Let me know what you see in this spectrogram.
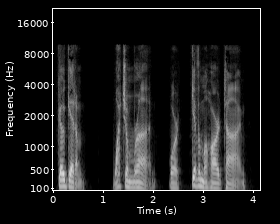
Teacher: sometimes that old English object form hem was being pronounced without its initial H sound so it became M and this usage has actually survived into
